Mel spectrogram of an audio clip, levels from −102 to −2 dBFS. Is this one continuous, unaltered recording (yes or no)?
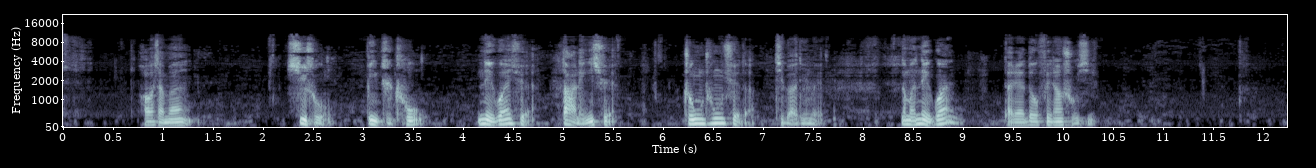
no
